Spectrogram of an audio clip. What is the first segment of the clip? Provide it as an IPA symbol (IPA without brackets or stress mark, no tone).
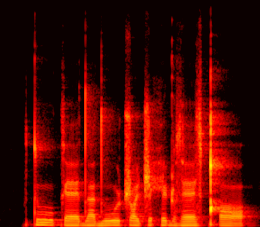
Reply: t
